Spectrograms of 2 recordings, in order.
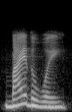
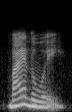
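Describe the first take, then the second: Both takes have the same delivery.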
